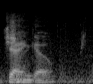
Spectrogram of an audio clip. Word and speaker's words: Django: I had him say, the D is silent.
